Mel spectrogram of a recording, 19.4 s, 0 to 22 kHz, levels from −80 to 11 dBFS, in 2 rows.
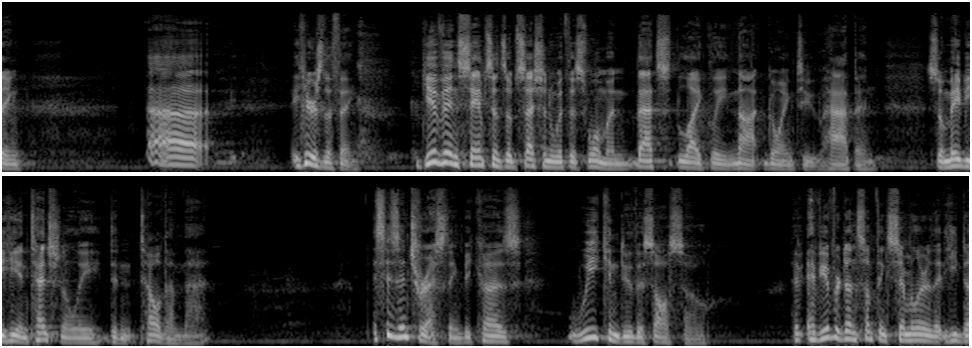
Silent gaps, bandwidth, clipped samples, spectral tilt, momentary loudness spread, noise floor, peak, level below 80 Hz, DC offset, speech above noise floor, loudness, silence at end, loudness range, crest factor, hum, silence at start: none; 16.5 kHz; under 0.1%; -4 dB/octave; 16 LU; -60 dBFS; -4 dBFS; -60 dBFS; under 0.1%; 37 dB; -23 LUFS; 0 s; 5 LU; 20 dB; none; 0 s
